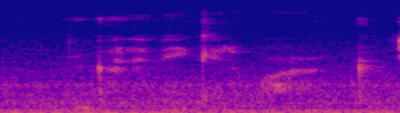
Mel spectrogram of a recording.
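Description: A person's faint whisper and soft mouth sounds over a steady low hum of room tone.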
